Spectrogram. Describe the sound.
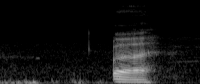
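A sheep bleats once, a single loud, wavering, nasal cry of about half a second over a quiet background.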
